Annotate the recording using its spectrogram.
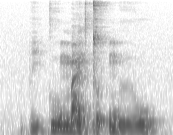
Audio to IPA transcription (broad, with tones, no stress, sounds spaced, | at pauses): p i˩˧ k u˧ m a˩˧ j d o˧ t̚ m ɯː˩˧ w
